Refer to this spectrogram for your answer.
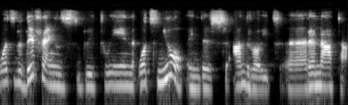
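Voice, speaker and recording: With a Polish accent, a woman speaks at a fairly slow pace and a fairly low pitch with ordinary pitch variation. Her tone is bright and sharp, and her loudness swings widely. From Poland. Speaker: actress. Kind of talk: interview. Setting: video call. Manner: halting.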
